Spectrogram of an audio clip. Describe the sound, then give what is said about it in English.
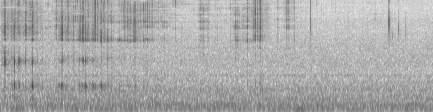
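Beer pours into a glass with a bubbly, gurgling trickle, then a steady hiss of fizzing foam building a thick head nearly to overflowing, with small irregular splashes, fairly quiet, with no talking. “I think my glass is going to overflow. That's a lot of head.”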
